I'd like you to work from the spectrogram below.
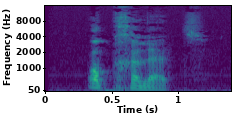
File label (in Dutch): "opgelet", Dutch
